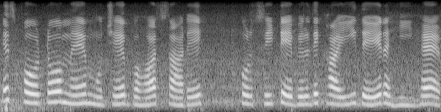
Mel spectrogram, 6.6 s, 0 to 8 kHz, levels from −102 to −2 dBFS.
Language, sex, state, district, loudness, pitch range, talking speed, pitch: Hindi, female, Madhya Pradesh, Katni, -16 LUFS, 210-240 Hz, 110 wpm, 225 Hz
